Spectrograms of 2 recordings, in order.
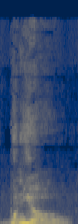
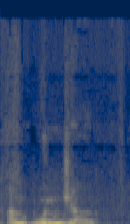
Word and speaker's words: Wunjo: and an emoji, and you can also shout Wunyo, which is the rune of joy. It looks like in modern English we would probably pronounce it as Wunjo, would be the way that we would look at it.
